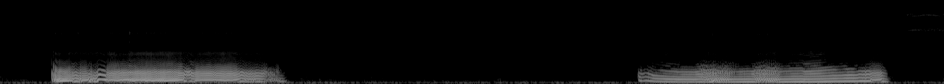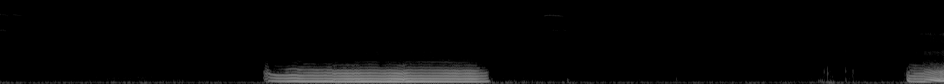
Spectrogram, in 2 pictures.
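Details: Sleeping pet Pekingese snoring in a human-like way: long, rough, buzzing breaths of about two seconds each, repeated roughly every six seconds with near silence between, a fourth snore beginning at the end.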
